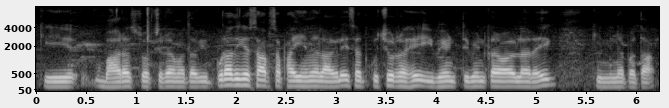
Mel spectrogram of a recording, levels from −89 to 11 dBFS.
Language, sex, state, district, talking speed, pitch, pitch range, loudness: Maithili, male, Bihar, Araria, 200 wpm, 135 Hz, 130-140 Hz, -15 LUFS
